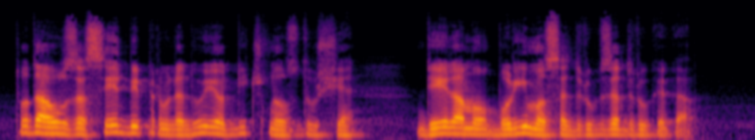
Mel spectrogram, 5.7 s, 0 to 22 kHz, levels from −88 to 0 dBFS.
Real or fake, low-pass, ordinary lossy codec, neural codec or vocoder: fake; 19.8 kHz; MP3, 64 kbps; autoencoder, 48 kHz, 32 numbers a frame, DAC-VAE, trained on Japanese speech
